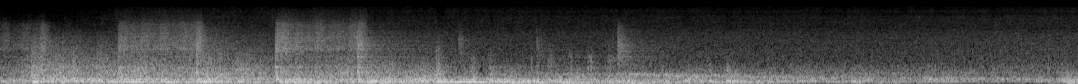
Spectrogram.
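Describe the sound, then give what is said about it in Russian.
Heavy downpour roars steadily throughout, a dense wash of loud rain noise layered with deep rumbling thunder, with a few sharper bursts of spatter in the first several seconds. “Ливень хлынул на землю.”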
